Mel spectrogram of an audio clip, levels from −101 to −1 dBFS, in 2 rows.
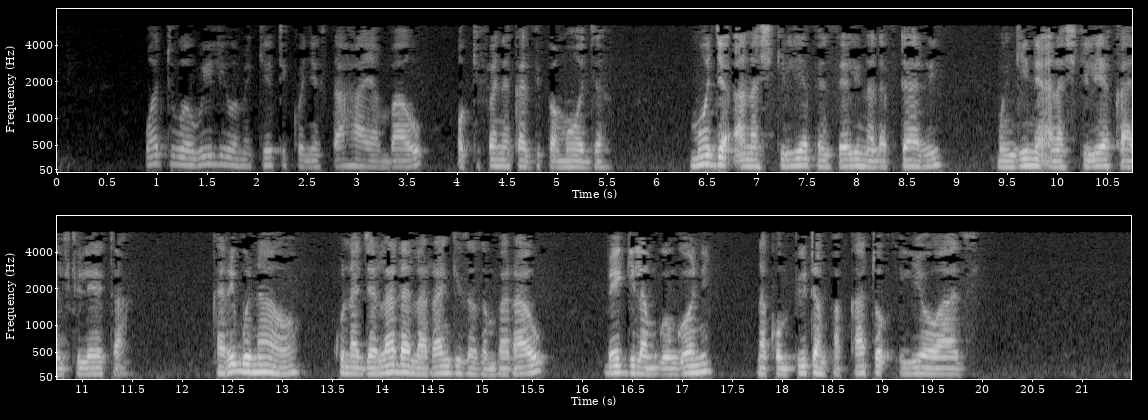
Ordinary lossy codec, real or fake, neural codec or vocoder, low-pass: MP3, 24 kbps; real; none; 7.2 kHz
